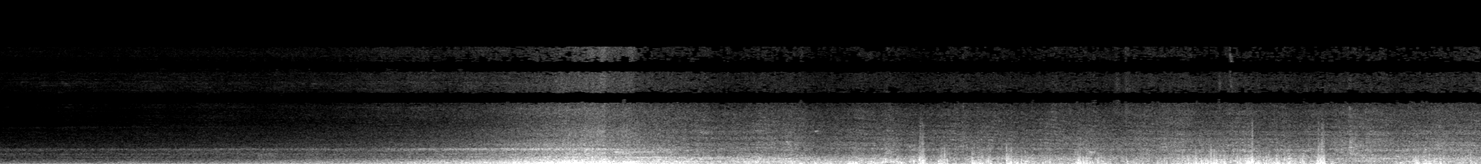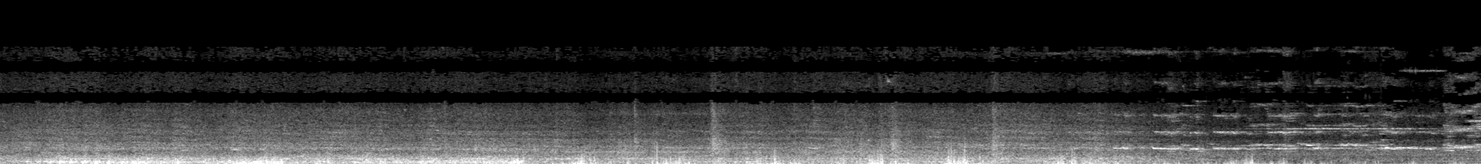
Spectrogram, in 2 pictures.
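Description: A freight train of empty container flatcars rolls past close by, its wheels clacking rhythmically over the rail joints. Near the end a high wheel squeal sets in as a train slows at the platform.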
